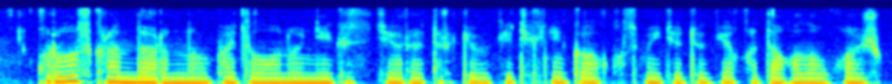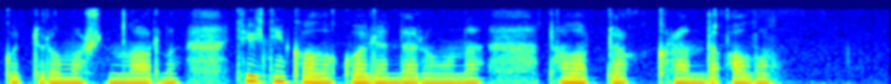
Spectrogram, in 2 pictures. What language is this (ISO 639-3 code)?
kaz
